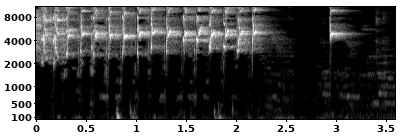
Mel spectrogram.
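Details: Lovebird in ngekek trill: a long, fast, harsh chattering run of notes lasting over two seconds, then a short pause and one more sharp chirp.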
